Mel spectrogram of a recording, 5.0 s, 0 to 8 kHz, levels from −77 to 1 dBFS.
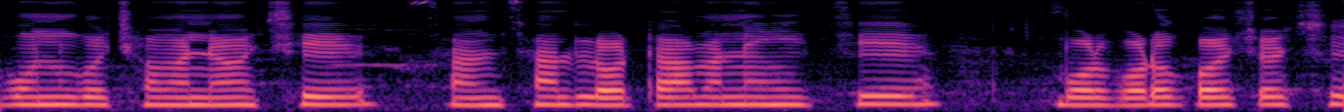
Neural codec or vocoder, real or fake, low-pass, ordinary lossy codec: none; real; none; none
